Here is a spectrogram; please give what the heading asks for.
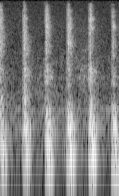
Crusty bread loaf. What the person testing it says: you can kind of hear it sounds hollow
